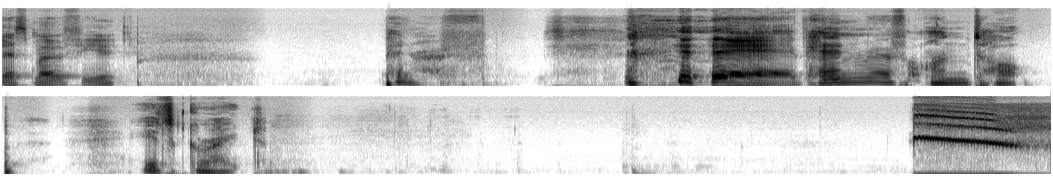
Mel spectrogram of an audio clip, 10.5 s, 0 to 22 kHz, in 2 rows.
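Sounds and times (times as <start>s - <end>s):
speech: 0.0s - 0.9s, 1.9s - 5.2s, 6.0s - 6.7s
laughter: 2.9s - 3.8s
loud shrill whistle blast: 9.8s - 10.4s.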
